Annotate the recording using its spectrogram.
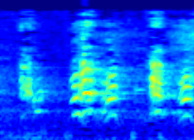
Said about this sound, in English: She's been sent out to search. She's found the person, and she will run back and let her master know. Her bark is the alert to say that she's found somebody.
